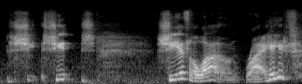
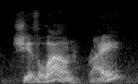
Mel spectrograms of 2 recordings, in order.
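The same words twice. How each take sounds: First: Stammering spooky emphasis. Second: Said in the usual way. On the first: Acted. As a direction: build the suspense. Builds dramatic read.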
